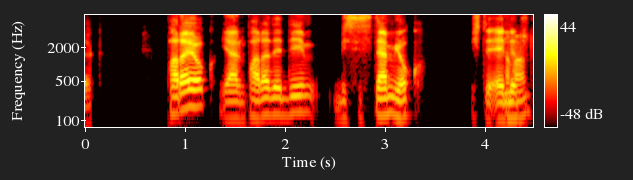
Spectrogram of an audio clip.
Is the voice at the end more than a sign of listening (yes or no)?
no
